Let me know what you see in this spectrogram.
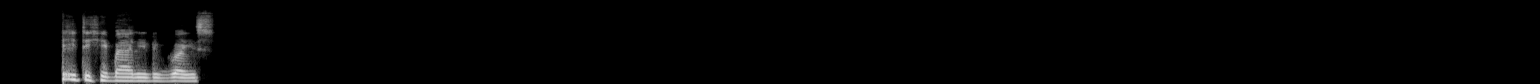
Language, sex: Wolof, female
